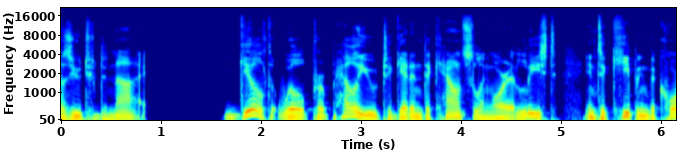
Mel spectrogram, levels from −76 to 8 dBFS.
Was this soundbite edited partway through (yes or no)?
no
